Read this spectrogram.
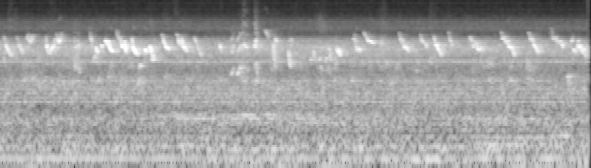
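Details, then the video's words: Dense, speedy ngeriwik song of a Lombok white-eye (kecial kuning): a continuous flurry of high down-slurred chirps and short trills across the clip, a steady low hum underneath. "Terapi Pleci lombok kecial kuning ngeriwik speed rapat"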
